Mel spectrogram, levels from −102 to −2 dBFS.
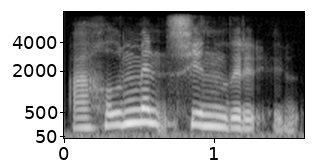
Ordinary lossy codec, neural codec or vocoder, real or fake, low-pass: none; autoencoder, 22.05 kHz, a latent of 192 numbers a frame, VITS, trained on many speakers; fake; 7.2 kHz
